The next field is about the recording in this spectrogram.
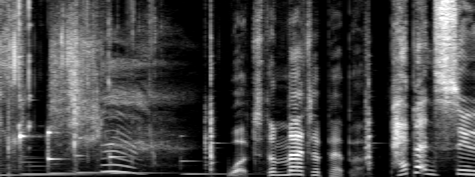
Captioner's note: sighs loudly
